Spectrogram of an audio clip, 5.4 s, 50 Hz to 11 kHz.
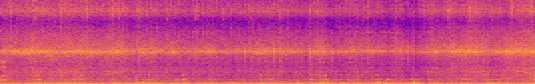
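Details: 1965 Ford Mustang after the ignition fix, fired right up, idling before the timing is set (aiming for about 28–30° at 2000 rpm) and the vacuum advance is hooked up: deep, steady rumble with even firing, no knocks or misses; normal idle.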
